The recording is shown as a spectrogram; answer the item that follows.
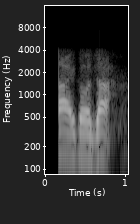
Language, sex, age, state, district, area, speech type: Manipuri, male, 18-30, Manipur, Kangpokpi, urban, conversation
